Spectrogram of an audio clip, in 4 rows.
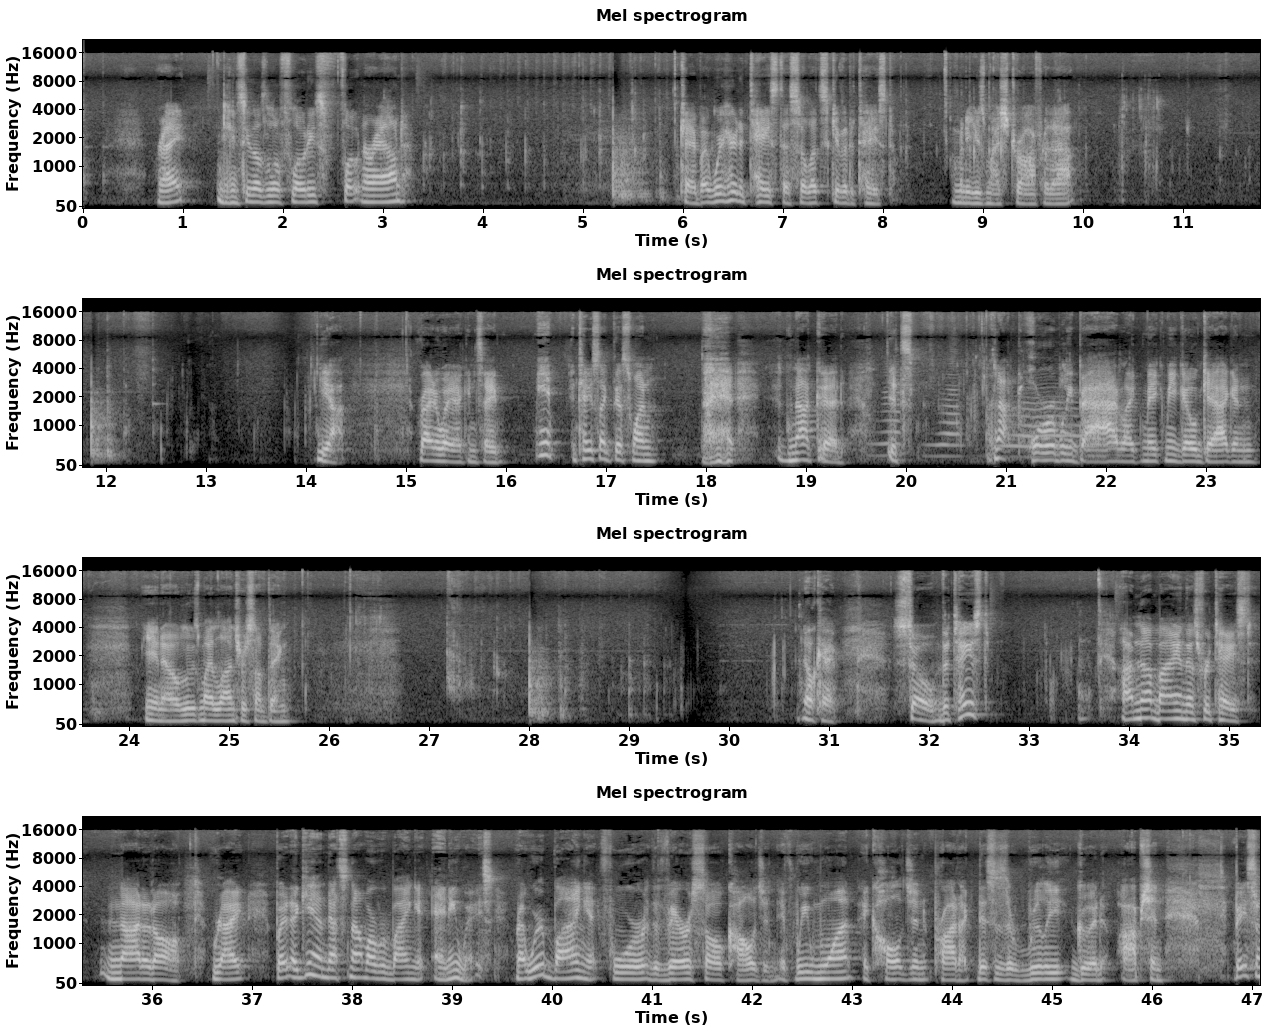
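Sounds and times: short vocal sound: 19.3s - 22.5s.

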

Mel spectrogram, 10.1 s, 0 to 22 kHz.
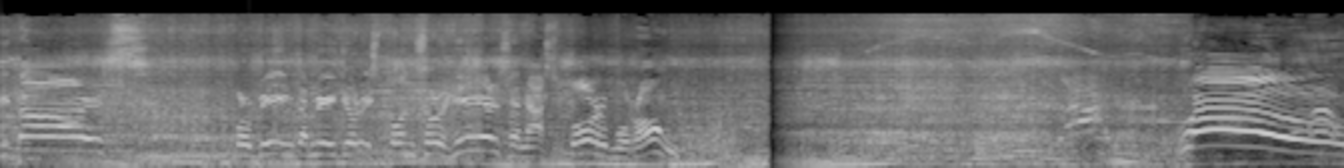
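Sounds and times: buggy engine running hard: 0.0s - 10.0s.

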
